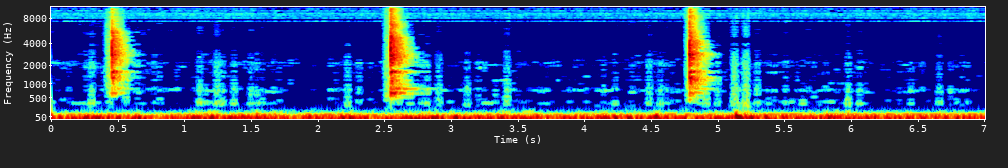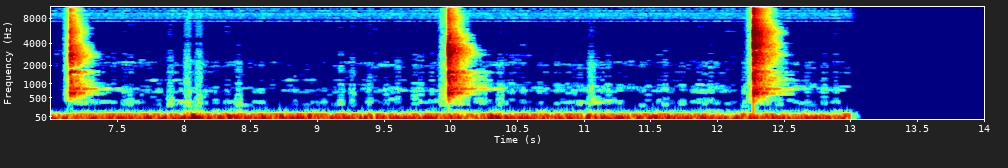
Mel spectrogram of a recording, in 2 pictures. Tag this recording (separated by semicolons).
electric; hand; harsh; switch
